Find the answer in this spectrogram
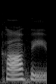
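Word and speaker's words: Ko-fi: yeah that thing well spelled with a K it's weird yeah but it's pronounced coffee because their slogan is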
